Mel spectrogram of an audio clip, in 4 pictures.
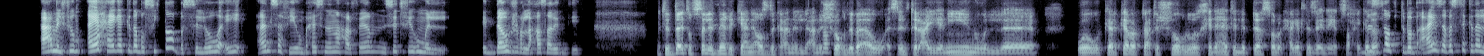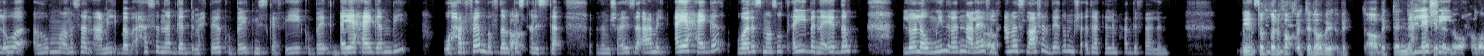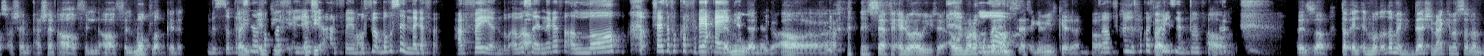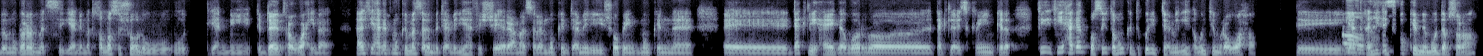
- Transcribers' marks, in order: unintelligible speech; laughing while speaking: "مش عايزة أفكر في أي حاجة"; giggle; laughing while speaking: "الله، بالضبط، بافكّر في كل سنتوفة"; unintelligible speech; in English: "shopping"; in English: "المود"
- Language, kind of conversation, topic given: Arabic, podcast, إيه عاداتك اليومية عشان تفصل وتفوق بعد يوم مرهق؟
